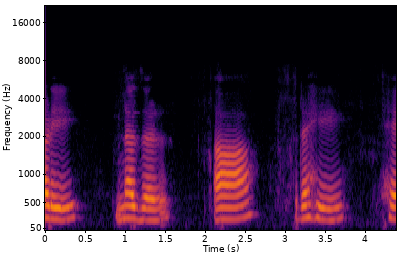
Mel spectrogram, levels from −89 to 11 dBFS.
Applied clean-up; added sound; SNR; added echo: none; none; none; none.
